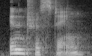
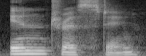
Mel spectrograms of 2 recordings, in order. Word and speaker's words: interesting: common pronunciation is just interesting interesting interesting you'll notice interestingly that the vowel also changes interesting rather than interesting we move to a more of an i vowel it's also reduced interesting and an interesting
